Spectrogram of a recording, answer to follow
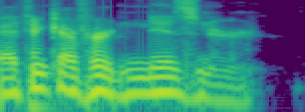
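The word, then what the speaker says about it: Knizner: The KN So, you have the silent K and then the ZN in the same name.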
